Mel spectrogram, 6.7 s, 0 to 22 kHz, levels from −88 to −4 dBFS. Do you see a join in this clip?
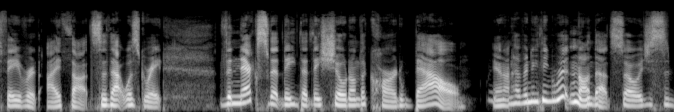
yes; 5 cuts; at 1.4 s, 2.7 s, 3.0 s, 4.1 s, 5.1 s

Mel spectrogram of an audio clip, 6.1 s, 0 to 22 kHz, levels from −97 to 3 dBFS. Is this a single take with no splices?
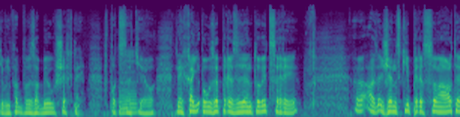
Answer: no; 1 cut; at 2.7 s

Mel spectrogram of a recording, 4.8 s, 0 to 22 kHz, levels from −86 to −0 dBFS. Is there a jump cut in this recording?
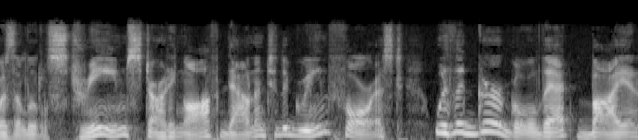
no; 0 cuts

